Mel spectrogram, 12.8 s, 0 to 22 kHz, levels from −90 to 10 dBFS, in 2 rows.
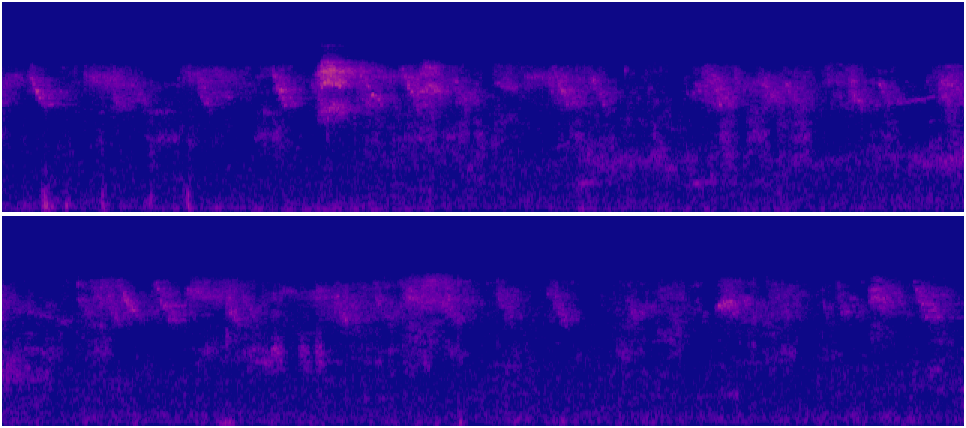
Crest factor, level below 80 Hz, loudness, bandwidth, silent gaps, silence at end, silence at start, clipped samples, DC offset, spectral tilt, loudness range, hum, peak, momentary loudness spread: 28 dB; -82 dBFS; -52 LUFS; 10 kHz; none; 0 s; 0 s; under 0.1%; under 0.1%; 0.5 dB/octave; 10 LU; none; -28 dBFS; 14 LU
